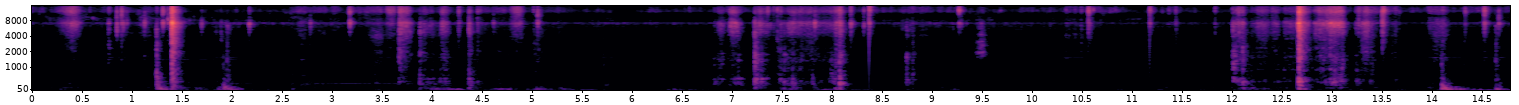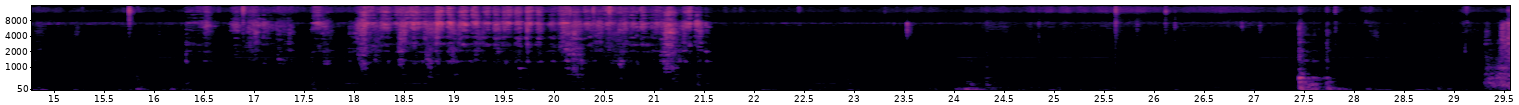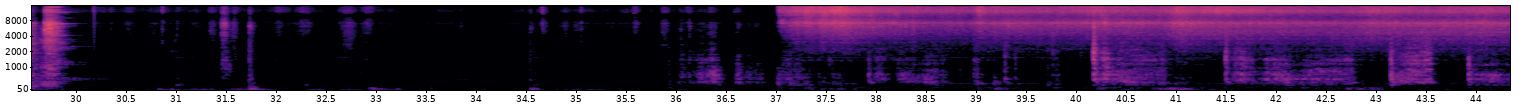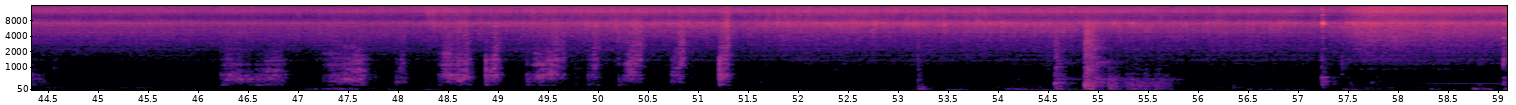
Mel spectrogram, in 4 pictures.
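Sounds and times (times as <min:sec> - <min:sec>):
utensil stirring and scraping: 0:12.0 - 0:13.5, 0:16.3 - 0:21.7, 0:35.9 - 0:44.7, 0:46.1 - 0:51.6
kitchen utensils clinking: 0:29.3 - 0:30.2, 0:54.6 - 0:55.8
food sizzling in a hot pan: 0:37.0 - 0:59.0.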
